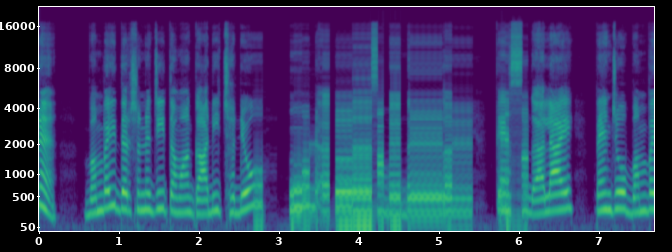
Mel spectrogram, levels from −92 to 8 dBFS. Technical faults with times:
2.69-5.49 robotic sound from repeated short buffers
5.75-6.11 robotic sound from repeated short buffers

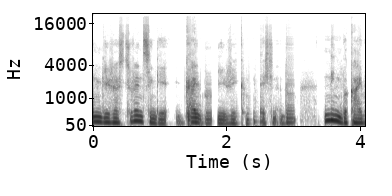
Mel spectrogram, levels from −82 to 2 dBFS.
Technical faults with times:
1.43-3.12 repeated packet loss (robotic sound)

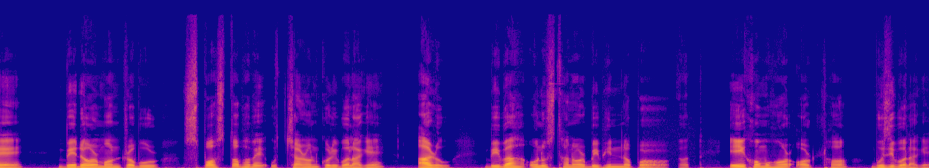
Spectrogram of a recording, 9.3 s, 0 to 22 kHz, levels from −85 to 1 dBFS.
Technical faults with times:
6.45-6.96 AAC frame loss with concealment

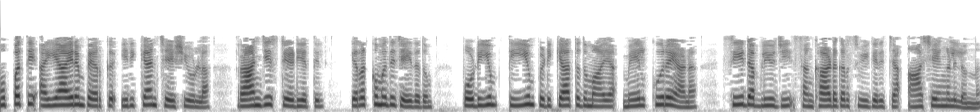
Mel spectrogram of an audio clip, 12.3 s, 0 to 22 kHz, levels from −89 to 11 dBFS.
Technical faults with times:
0.00-12.25 MP3 compression
0.28-12.00 clock slip clicks
1.75 pre-echo
4.38 pre-echo

